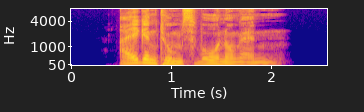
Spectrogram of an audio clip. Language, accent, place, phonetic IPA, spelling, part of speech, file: German, Germany, Berlin, [ˈaɪ̯ɡn̩tuːmsˌvoːnʊŋən], Eigentumswohnungen, noun, De-Eigentumswohnungen.ogg
- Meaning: plural of Eigentumswohnung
